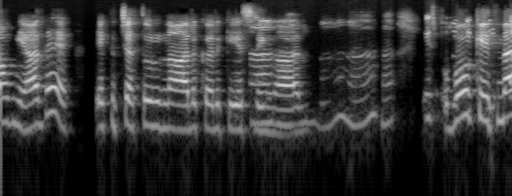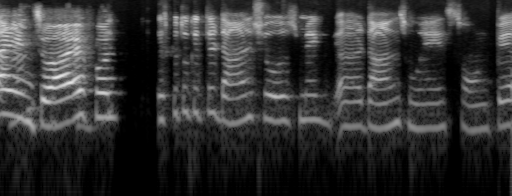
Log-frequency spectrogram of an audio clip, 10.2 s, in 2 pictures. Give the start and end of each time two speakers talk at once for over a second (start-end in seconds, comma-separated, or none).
4.5-6.3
